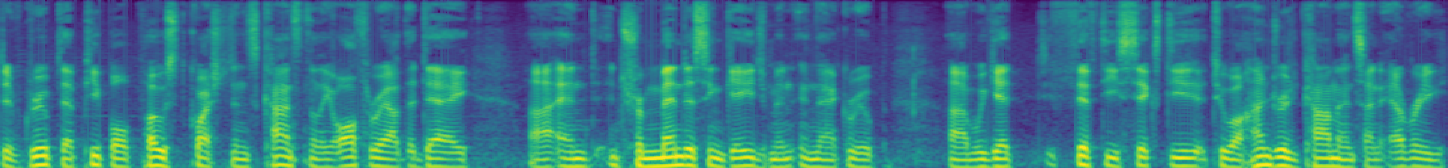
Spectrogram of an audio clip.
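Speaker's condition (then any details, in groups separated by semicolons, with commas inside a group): No condition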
